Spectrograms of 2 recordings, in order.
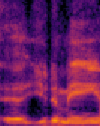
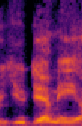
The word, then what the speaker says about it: Udemy: you is their tagline so i guess it's pronounced the same as academy which is you to me to me so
